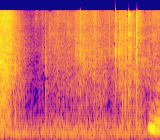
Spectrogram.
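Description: Newspaper crinkling and rustling in the hands, with a loud rustle at the start and quieter crackling after it.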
